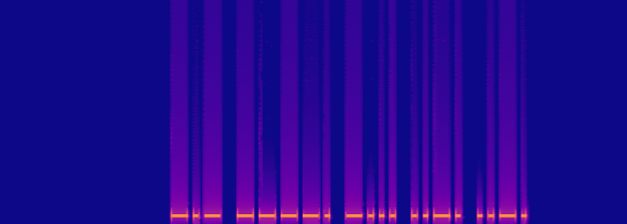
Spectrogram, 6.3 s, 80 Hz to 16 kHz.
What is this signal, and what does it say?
Morse code, heard as a keyed tone, about 22 wpm, 700 Hz. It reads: K9BFF
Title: USA Call Signs - 5 Characters - Repeated 2x - 22wpm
